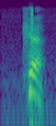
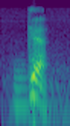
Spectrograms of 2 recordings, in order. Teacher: k is velar stop voiceless sound, and g is velar stop voice sound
